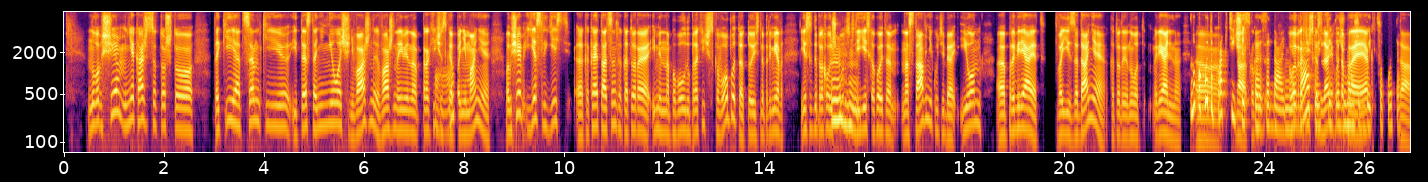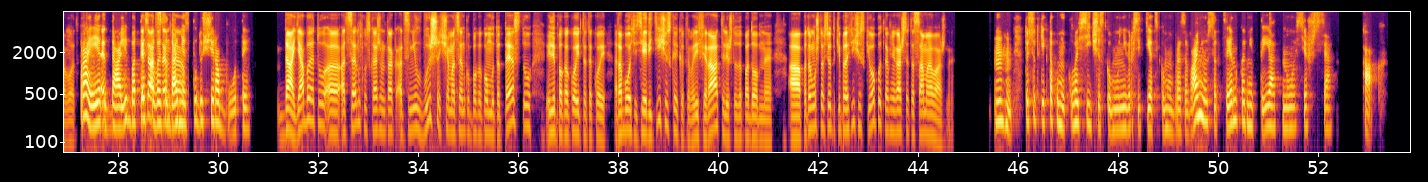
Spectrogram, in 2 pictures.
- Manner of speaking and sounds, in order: none
- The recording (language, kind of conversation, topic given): Russian, podcast, Что для тебя важнее — оценки или понимание материала?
